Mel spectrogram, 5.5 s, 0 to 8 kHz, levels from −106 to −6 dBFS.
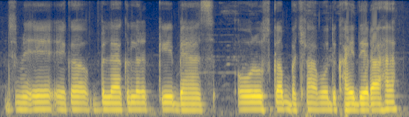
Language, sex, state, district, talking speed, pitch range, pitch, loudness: Hindi, male, Punjab, Pathankot, 155 wpm, 125-130 Hz, 130 Hz, -14 LUFS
